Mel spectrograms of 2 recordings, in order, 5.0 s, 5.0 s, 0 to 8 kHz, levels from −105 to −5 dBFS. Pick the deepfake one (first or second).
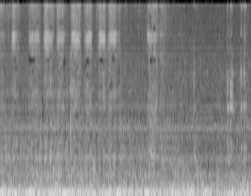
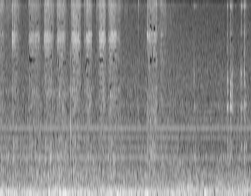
first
